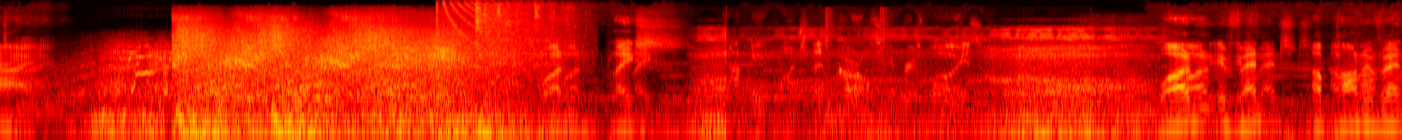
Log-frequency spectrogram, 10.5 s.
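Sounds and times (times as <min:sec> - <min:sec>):
speech: 0:00.0 - 0:00.5, 0:04.2 - 0:10.5
heavy weapon firing: 0:01.3 - 0:04.4.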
